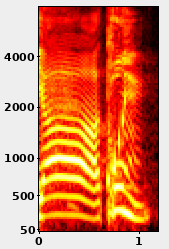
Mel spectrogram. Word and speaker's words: 야돔: 야, 돔. 자, 발음주의. 야, 동쪽할 때 동 아니고요. 돔. 고척 돔 할 때 돔입니다.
